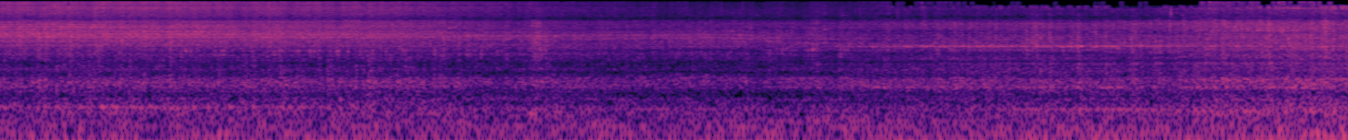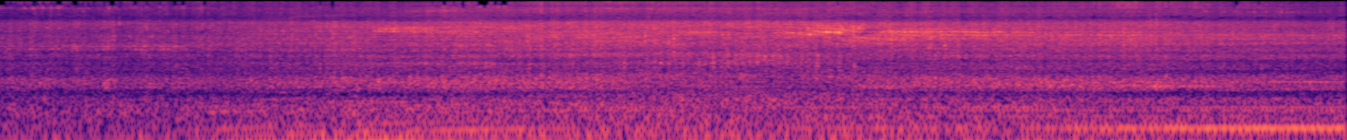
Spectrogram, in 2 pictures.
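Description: A ZIL truck's engine idles nearby during the wheat harvest as grain is hauled, a steady rumbling drone that grows louder and heavier partway through.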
